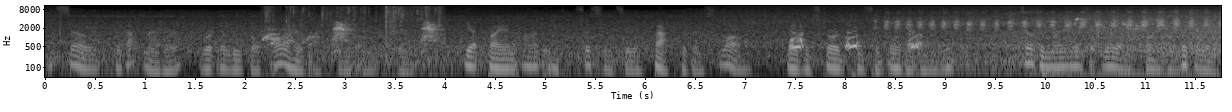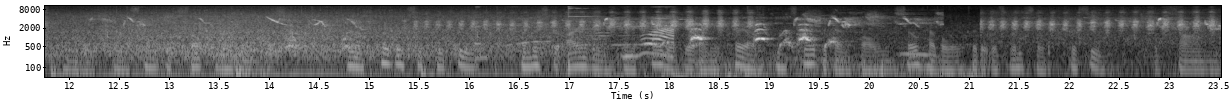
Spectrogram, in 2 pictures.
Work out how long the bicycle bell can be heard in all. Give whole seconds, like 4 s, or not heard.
2 s.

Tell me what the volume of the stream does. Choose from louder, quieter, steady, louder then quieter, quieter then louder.
louder then quieter.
